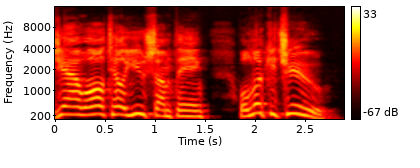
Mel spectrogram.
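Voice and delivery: high-pitched mock retort; lashing out. Believer hitting back at a mocker, mock indignation. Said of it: "We wanna fight back with words".

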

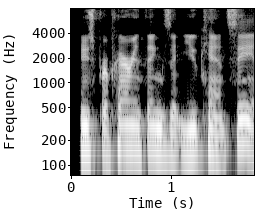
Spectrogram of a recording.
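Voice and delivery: usual speaking voice

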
